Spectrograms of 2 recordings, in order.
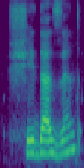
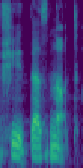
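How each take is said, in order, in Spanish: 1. El verbo se contrae en una sola palabra. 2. El verbo se dice en dos palabras separadas. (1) "en vez de decir" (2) "ustedes pueden decir"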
